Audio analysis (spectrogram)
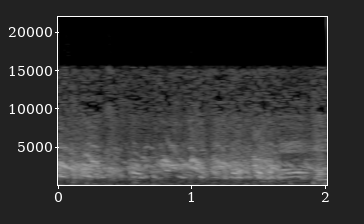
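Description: Broiler chickens in a poultry house cluck and chatter continuously, a dense overlapping flock close by, with no talking.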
